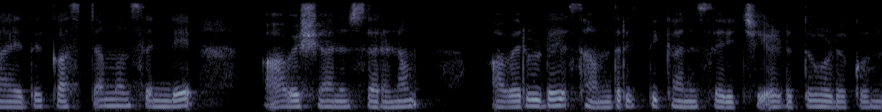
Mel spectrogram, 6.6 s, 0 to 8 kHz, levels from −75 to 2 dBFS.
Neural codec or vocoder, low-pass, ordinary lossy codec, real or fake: none; 7.2 kHz; Opus, 24 kbps; real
